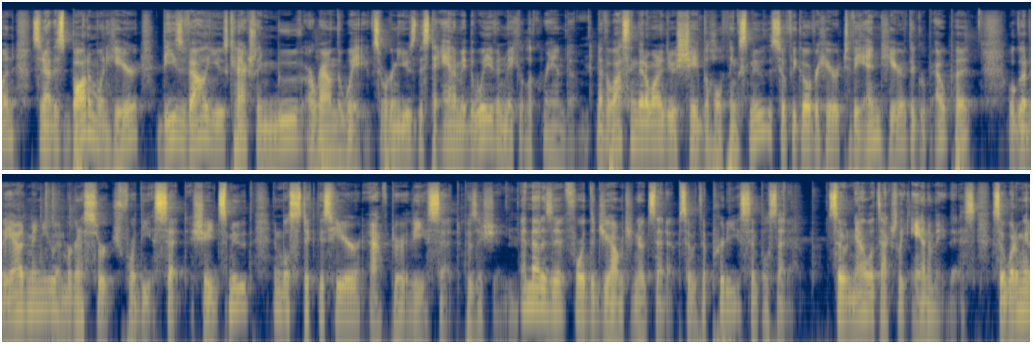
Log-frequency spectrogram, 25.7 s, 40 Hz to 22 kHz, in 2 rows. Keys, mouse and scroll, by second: 0.4 click, 1.2 middle click, 2.0-6.0 drag, 6.0-6.9 scroll down 1, 7.3 scroll up 1, 7.5-7.9 scroll down 1, 7.9 middle click, 8.5 scroll down 1, 8.8-10.4 scroll up 2, 10.3-11.9 drag, 10.8 g, 11.8 shift+a, 12.9-13.6 typing, 15.2-17.3 drag, 17.5-17.9 drag, 18.1-19.3 drag, 18.2 g, 18.9-20.0 scroll down 1, 19.0-20.0 middle drag, 19.3 typing, 20.4 typing, 21.7 a, 21.8 middle click, 22.2-23.1 scroll up 1, 22.7 middle click, 23.1 ctrl+b.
